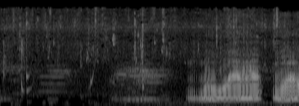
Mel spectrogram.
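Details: Frogs in water give faint, low croaks at first, then two loud, rich, buzzing calls near the end, each lasting close to a second.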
